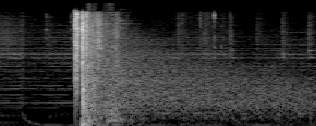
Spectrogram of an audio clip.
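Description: A single rifle shot cracks out sharply during a fallow deer hunt at Te Awaroa, loud and close, then decays into a longer rolling echo across open country while the surroundings stay otherwise quiet.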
